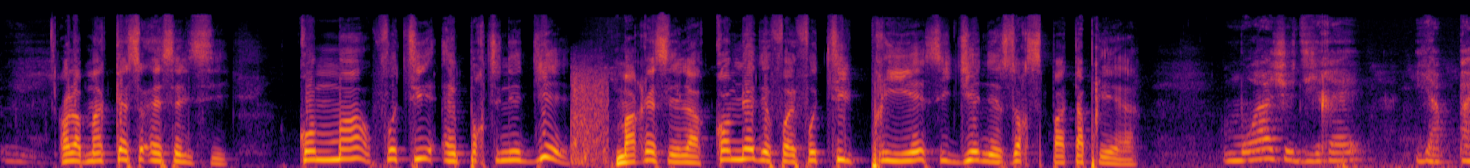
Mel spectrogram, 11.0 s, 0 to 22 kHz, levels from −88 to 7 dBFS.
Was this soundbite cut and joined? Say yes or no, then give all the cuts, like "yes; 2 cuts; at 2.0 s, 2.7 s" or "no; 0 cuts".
yes; 1 cut; at 4.4 s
